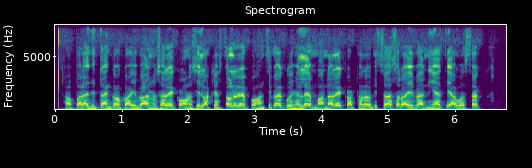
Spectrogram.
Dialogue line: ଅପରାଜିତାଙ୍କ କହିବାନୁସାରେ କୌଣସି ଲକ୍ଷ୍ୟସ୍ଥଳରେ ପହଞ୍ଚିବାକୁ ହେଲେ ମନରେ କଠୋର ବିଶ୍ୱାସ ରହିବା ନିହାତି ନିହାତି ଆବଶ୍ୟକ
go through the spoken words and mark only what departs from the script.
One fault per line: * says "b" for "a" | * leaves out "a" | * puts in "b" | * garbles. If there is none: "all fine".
* leaves out "ନିହାତି"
